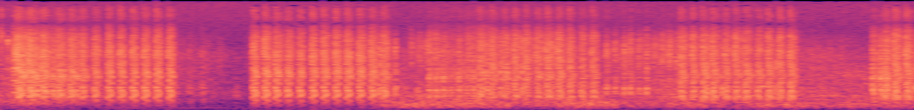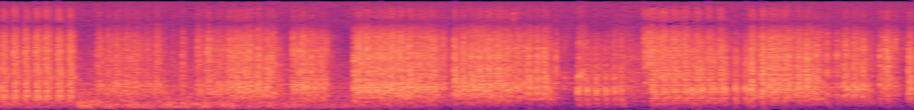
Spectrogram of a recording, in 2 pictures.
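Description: Automatic weapons firing in several long bursts of rapid shots, with short breaks between bursts.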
